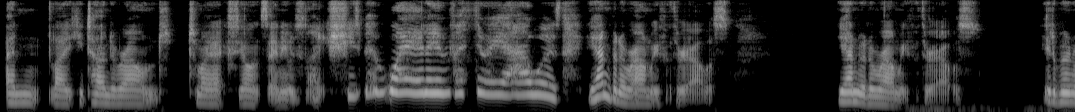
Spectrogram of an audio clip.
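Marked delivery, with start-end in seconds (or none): 3.3-5.6 much higher, slow whiny mimic of a complaining coworker; mocking coworker. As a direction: parody his whinge with a nasal sneer.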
